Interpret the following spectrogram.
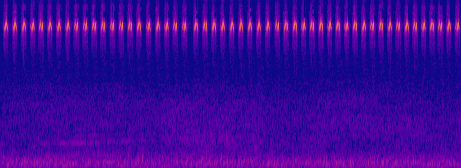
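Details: Cricket chirping to attract a mate in courtship, filmed in close-up: a steady train of high, sharp pulses, about six per second, evenly spaced and unbroken, with only a faint low hum beneath.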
